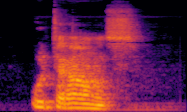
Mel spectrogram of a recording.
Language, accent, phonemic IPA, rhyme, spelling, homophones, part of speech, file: French, Canada, /u.tʁɑ̃s/, -ɑ̃s, outrance, outrances, noun, LL-Q150 (fra)-outrance.wav
- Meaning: 1. extravagance 2. excess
